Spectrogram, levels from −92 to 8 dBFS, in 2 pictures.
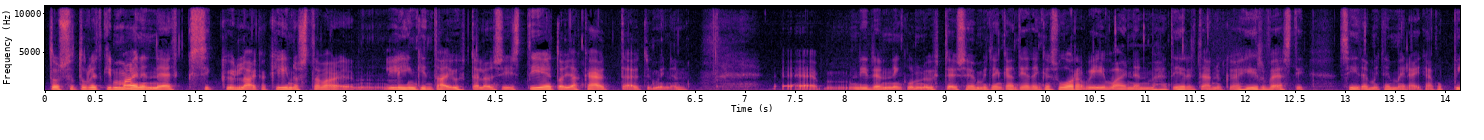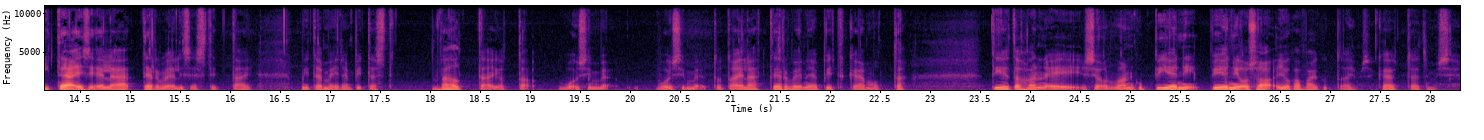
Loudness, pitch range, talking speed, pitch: -23 LUFS, 175-195 Hz, 125 wpm, 185 Hz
